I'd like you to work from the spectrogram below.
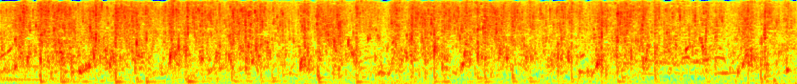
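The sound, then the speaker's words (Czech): Water from one of the two spouts of the fountain on Nepomucké náměstí in Nepomuk splashes steadily into a basin, a continuous pouring and bubbling with no pauses and no voices. “Tak takhle šplouchá kašna na Nepomuckém náměstí, jeden z jejich dvou chrličů.”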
